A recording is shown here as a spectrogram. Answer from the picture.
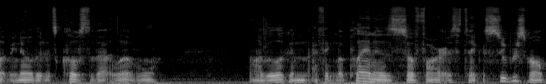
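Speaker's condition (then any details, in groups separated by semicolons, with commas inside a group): No condition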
